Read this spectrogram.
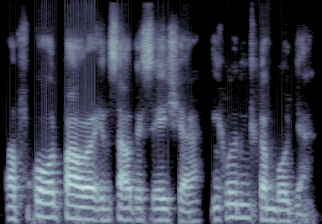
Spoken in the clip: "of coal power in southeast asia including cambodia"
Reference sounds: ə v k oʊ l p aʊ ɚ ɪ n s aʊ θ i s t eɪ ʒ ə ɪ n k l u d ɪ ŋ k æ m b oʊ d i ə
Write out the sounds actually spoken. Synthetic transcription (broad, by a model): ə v k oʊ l p aʊ ɚ ɪ n s aʊ t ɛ s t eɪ ʃ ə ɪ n k l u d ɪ ŋ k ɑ m b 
